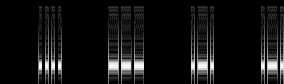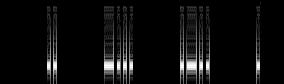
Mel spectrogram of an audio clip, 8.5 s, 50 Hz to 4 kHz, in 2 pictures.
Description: Morse code, heard as a keyed tone, about 25 wpm, spaced as for 10 wpm, 550 Hz. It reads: HORRIBLE
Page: News Headlines in Morse Code at 10 WPM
